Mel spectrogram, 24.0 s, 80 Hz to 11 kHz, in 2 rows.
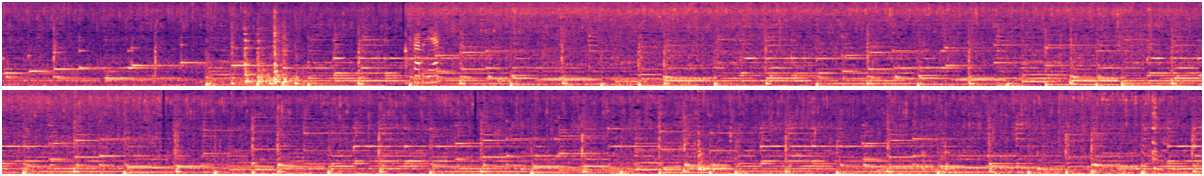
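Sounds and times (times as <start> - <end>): background music with a beat: 0.0 - 24.0
ribs sizzling in hot oil: 0.0 - 24.0.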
